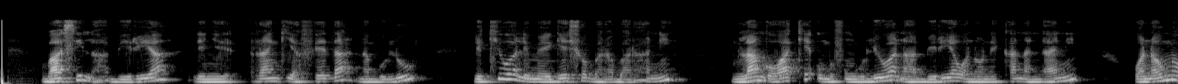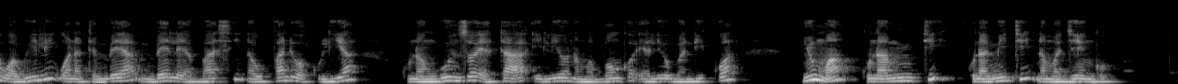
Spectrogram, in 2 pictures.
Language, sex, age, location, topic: Swahili, male, 25-35, Nairobi, government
